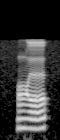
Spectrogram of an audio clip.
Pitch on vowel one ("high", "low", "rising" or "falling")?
rising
